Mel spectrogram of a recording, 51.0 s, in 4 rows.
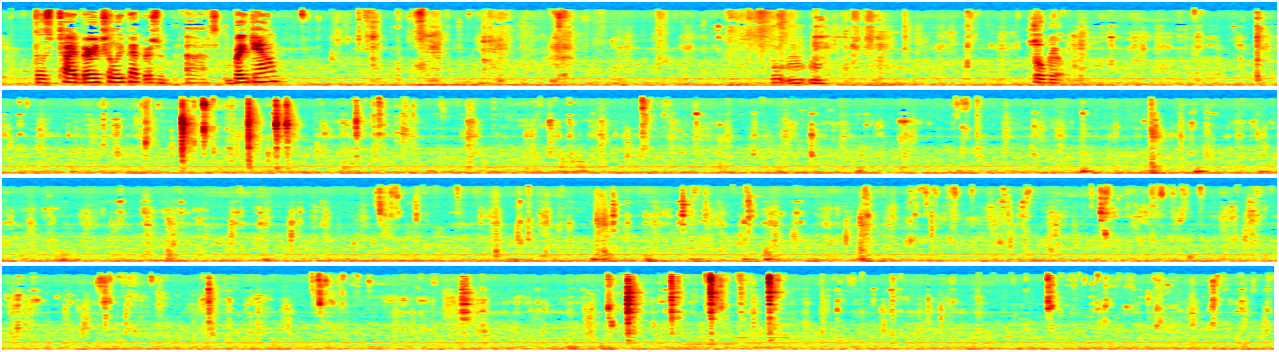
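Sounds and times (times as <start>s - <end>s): faint steady hum: 0.0s - 50.9s
person chewing food: 2.9s - 50.9s
chopsticks clicking on plate: 44.4s - 46.1s.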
